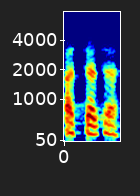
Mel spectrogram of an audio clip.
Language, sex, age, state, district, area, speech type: Odia, female, 60+, Odisha, Cuttack, urban, conversation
